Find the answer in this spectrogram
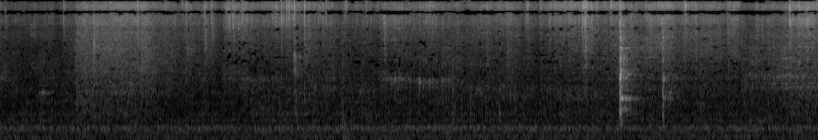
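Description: Spinach and tomato frying in a frying pan, sizzling steadily while a spatula stirs them, with a few short sharp clicks of the spatula against the pan about six seconds in.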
